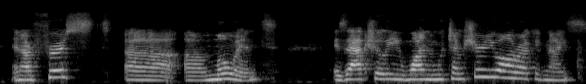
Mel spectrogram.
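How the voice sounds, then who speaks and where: A woman speaks with an Israeli accent at a fairly slow pace. Her fairly high voice has lively intonation. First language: Hebrew. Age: 40s. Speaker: entrepreneurship speaker. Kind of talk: presentation.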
